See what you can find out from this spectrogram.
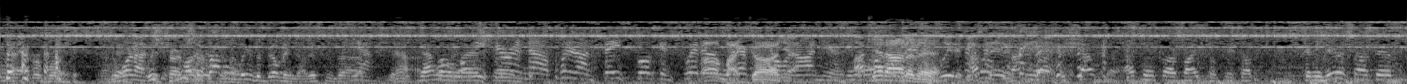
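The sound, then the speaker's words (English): A fire alarm blares with a steady, piercing high-pitched tone that runs unbroken the whole time, loud, while people talk over it. “Sitting there while the alarm's going off, trying to be heroes.”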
